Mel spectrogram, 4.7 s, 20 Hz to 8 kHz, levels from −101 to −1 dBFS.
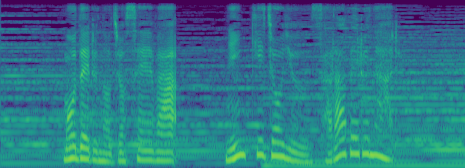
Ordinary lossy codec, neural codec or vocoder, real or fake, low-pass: none; none; real; 7.2 kHz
